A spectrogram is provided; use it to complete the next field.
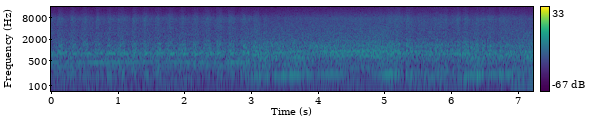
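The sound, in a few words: race car engines in Forza video game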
